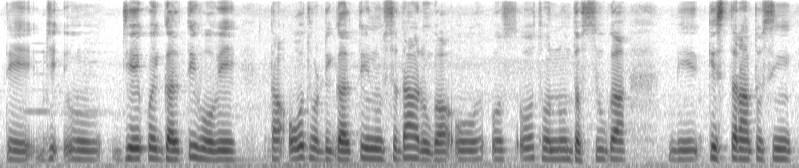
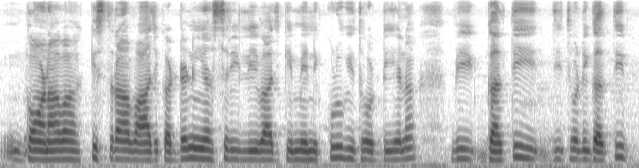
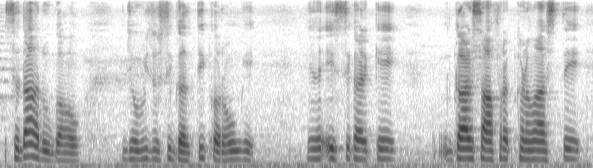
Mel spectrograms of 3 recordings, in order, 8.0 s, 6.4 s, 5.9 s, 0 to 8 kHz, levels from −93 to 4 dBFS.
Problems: none marked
